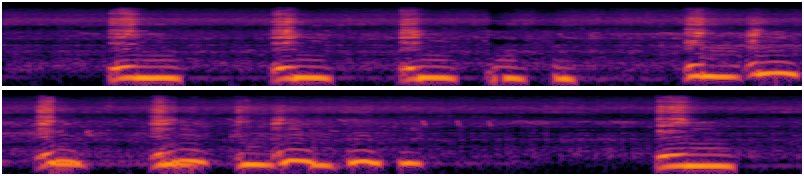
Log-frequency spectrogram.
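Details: Southern ground hornbills giving their deep, booming chorus call, which carries several kilometers: low hooting double notes repeated in a steady run of about a dozen booms, played back indoors.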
